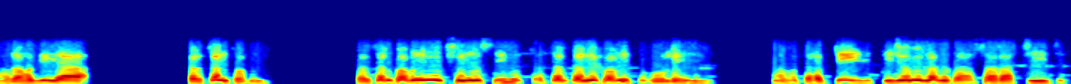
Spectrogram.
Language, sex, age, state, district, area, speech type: Hindi, female, 45-60, Bihar, Vaishali, rural, conversation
